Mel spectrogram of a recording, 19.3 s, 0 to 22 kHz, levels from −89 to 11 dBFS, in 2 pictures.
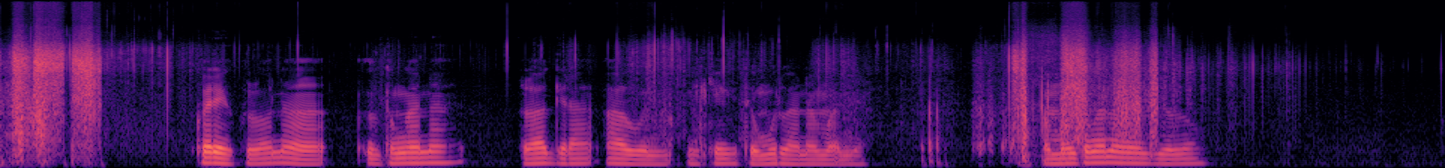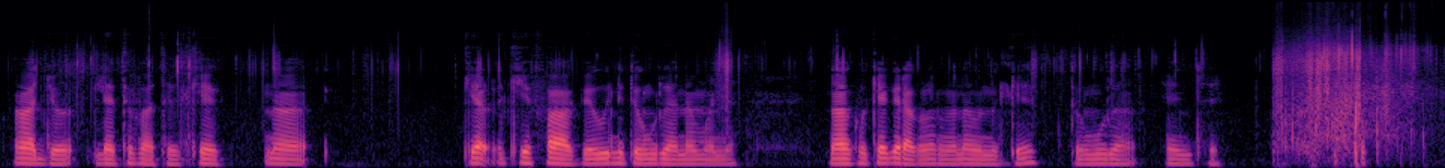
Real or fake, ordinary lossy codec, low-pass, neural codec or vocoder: real; none; none; none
